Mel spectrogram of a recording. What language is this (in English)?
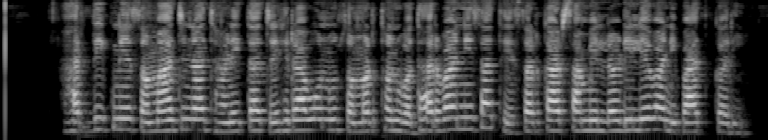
Gujarati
